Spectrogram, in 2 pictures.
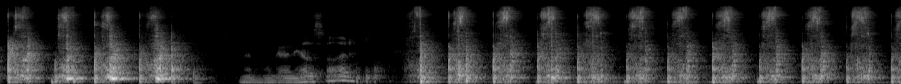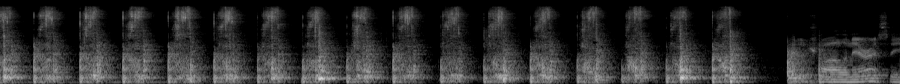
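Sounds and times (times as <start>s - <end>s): hand file rasping plastic: 0.0s - 1.9s, 4.0s - 16.5s.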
